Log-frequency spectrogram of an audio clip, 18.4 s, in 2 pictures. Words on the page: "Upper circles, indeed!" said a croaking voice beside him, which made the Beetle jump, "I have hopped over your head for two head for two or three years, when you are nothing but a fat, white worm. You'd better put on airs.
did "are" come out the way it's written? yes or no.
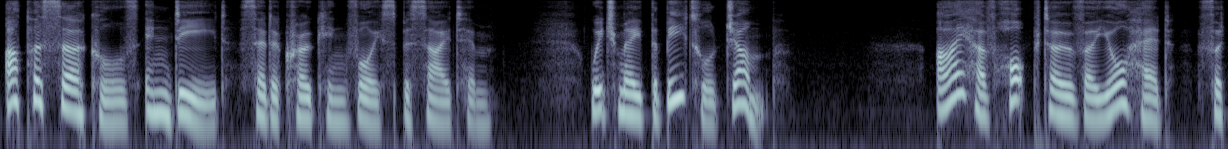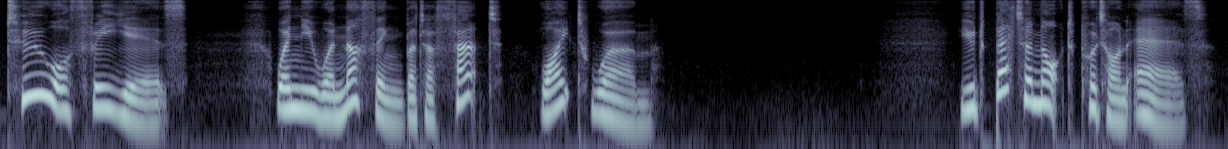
no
